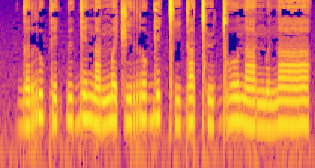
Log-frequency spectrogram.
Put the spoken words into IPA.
ɡɐ˩ru˦ke˨k͡pɨ˨ ɡe˥ na˨ŋ͡mɐ˦t͡ʃi˨ ro˦ɡe˥ ǀʰi˩ɡa˦ǀʰʉ˩ ɡ͡ǀoː˦naː˨ŋ͡mɵ˩ naː˦

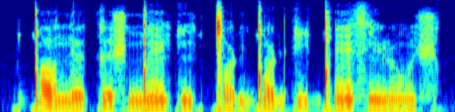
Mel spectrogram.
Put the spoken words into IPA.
ŋ͡ǃɔ˥˩nø˨˩kø˥˩ʃ ŋ͡ǃɛ̃˧˥˧kĩ˧˥k ǀɔ˨˩ɖŋ͡ǃɔ˧˥ɖki˥˩ ǃʼɛ̃˧˥˧sĩ˨˩ ɭɔ̃˨˩ʃ

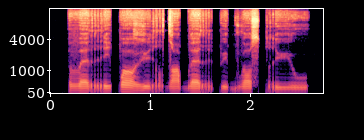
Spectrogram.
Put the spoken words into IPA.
βɜripɔ ɣyrdˤɜbɜr pybwysˤ pryw

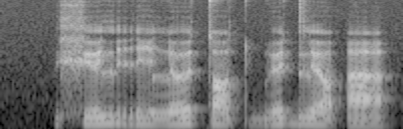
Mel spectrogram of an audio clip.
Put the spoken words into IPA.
xʲɵlʲri lɵtɒt bʏdlʲɒʔa

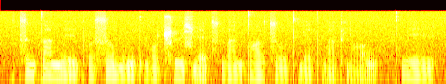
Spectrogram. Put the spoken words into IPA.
t͡sə˨˦n t̪ä˦n̪wḛ˨˩ɪ̯pʰɤ˦ sɤ˥˨mʊ̰˨˩ŋpʰwɔ˨˦ʈ͡ʂʰɻ̩˥˨ ɕɥɛ̰˨˩t͡sʰwa˦n t̪ɑ˦ʊ̯t͡so˨˦ʊ̯ t̪ʰɥɛ˨˦pʰwä˨˦pʰjɑ̰˨˩ŋ | kʰwe˥˨ɪ̯

